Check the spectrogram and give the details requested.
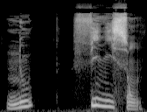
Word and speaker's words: finissons: Nous finissons. Okay, ISSONS. Issons. Nous finissons. Finissons. Okay, final S not pronounced.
